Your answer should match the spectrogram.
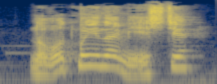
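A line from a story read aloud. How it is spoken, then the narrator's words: Cheerful. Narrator (Russian): весело сказал Сигизмунд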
